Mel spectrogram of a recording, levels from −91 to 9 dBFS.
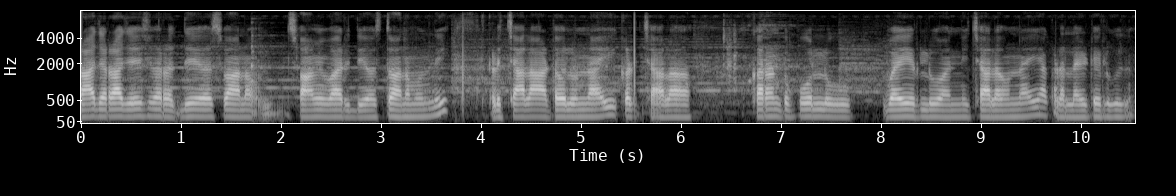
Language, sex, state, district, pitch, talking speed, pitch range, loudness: Telugu, male, Telangana, Karimnagar, 135 Hz, 125 wpm, 135-140 Hz, -20 LUFS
